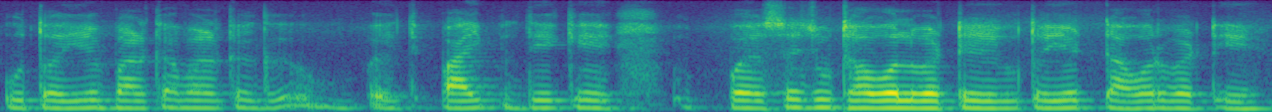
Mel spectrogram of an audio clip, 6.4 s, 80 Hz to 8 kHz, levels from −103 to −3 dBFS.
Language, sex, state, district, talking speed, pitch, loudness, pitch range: Bhojpuri, male, Bihar, Muzaffarpur, 130 wpm, 195 Hz, -20 LUFS, 190-205 Hz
